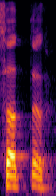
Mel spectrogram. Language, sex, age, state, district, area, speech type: Punjabi, male, 18-30, Punjab, Patiala, urban, read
